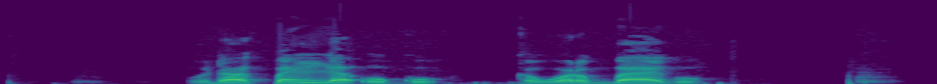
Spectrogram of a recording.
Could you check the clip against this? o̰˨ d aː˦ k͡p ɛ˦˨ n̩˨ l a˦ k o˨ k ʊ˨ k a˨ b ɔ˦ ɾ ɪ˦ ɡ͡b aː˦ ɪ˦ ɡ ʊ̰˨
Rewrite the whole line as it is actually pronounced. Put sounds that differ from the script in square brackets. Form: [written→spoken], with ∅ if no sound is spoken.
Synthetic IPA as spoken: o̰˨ d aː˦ k͡p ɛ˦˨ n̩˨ l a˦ [k→ʔ] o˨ k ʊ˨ k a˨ [b→w] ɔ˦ ɾ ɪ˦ ɡ͡b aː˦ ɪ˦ ɡ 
